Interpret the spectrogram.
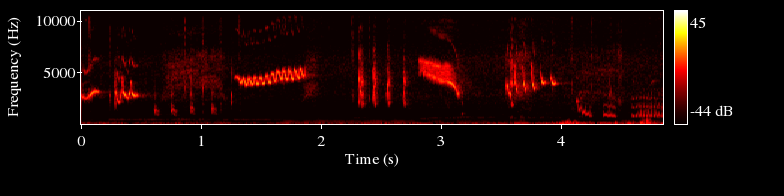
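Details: Asian pied starling pouring out a song laced with other songbirds' phrases: whistled notes, a long buzzy rattle, descending slurs and a rapid stuttering series, over a steady low background hum.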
